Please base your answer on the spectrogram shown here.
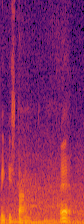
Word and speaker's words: คริสตัง: ไทย เนี่ย ความ จริง คำ ว่า คริสตัง เนี่ย มัน เป็น ภาษา โปรตุเกส ครับ ออก เสียง เป็น คริสตัน อ่า คริสเตียน เนี่ย ียน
